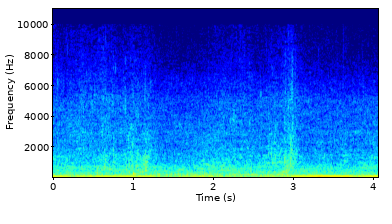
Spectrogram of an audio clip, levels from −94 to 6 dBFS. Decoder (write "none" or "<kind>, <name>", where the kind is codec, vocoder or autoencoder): none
